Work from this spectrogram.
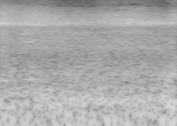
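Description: A passenger train travelling through the Konkan region toward Ratnagiri, a continuous loud rumble and rushing hiss heard from inside the carriage.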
